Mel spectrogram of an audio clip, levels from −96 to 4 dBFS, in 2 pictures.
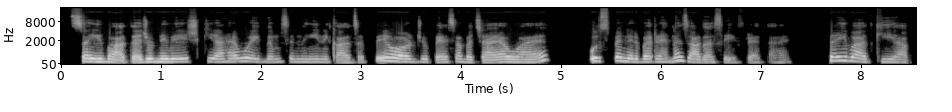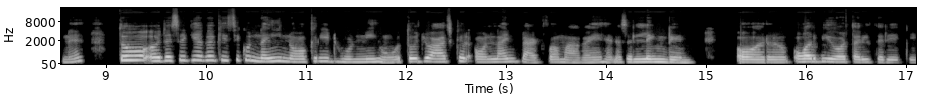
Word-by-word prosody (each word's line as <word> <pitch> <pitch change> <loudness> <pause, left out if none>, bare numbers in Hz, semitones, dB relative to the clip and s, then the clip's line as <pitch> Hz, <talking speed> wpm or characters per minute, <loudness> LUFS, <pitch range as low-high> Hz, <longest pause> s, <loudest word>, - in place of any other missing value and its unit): सही 210 -1 +6
बात 190 -4 +2
है। - - +5
जो 200 - +7
निवेश 200 +2 +4
किया 210 -3 0
है 210 +1 -1
वो 230 +2 +3
एकदम 195 -3 -3
से 200 - -6
नहीं 190 -1 -4
निकाल 165 -3 -4
सकते 170 +8 0
और 210 -5 +6
जो 195 +1 -4
पैसा 180 +3 -2
बचाया 175 -1 -1
हुआ 180 -1 +2
है, 235 +11 +1 0.5
उस 230 0 +4
पे 260 - +6
निर्भर 195 -3 +2
रहना 200 +6 -1
ज़्यादा 180 -9 -1
सेफ़ 175 -2 -9
रहता 155 +1 -13
है। 170 - -17 0.4
सही 270 +1 +4
बात 215 -8 0
की 185 -1 -5
आपने। 175 +5 -7 0.4
तो 305 0 +6
अ, 250 - +3
जैसे 270 +3 -1
कि 300 +2 -5
अगर 295 0 -1
किसी 295 +2 -5
को 305 - -3
नई 235 -1 +2
नौकरी 225 +2 -3
ढूँढ़नी 190 -1 -3
हो 170 -4 -3
तो 215 0 +5
जो 225 +2 +1
आजकल 205 +3 -2
ऑनलाइन 195 +3 -3
प्लेटफ़ॉर्म 175 -1 -7
आ 155 -1 -7
गए 160 +1 -7
हैं 175 - -6
ना, - - -5
ज 180 +2 -4
लिंक्डइन 180 -4 +1 0.5
और 175 0 +1 0.3
और 210 +1 +5
भी 205 +1 -3
और 185 -1 +2
तरह 180 -1 -2
तरीके 165 -1 -7
195 Hz, 205 wpm, -23 LUFS, 180-220 Hz, 0.5 s, जो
